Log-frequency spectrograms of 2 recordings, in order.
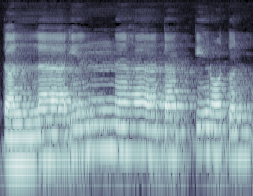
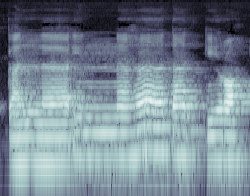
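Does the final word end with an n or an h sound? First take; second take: n; h sound. First: The last word ends with an n sound. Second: The last word ends with a still h sound.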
